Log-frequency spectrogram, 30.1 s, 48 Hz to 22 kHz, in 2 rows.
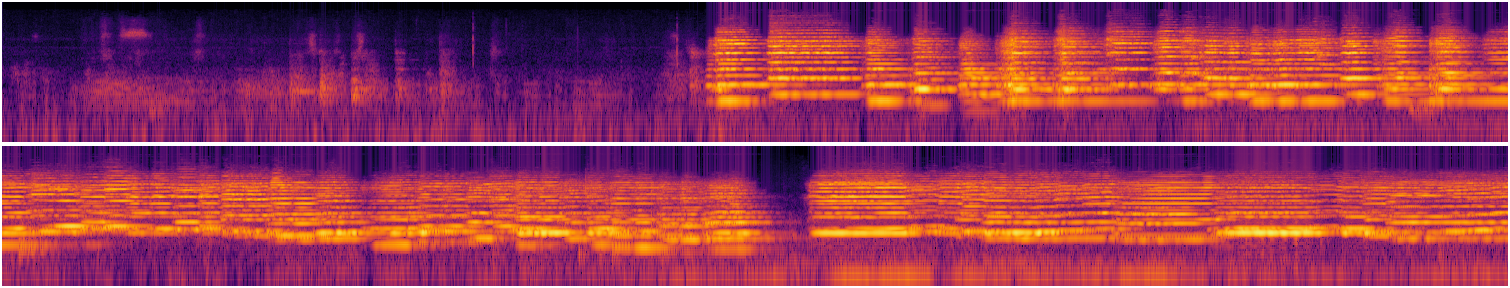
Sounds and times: Violin, fiddle: 6.7 - 30.1.

